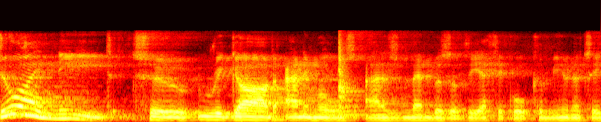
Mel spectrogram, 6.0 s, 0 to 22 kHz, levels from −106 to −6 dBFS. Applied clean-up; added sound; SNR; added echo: none; Snare drum; 14 dB; reverberation time 1.6 s.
